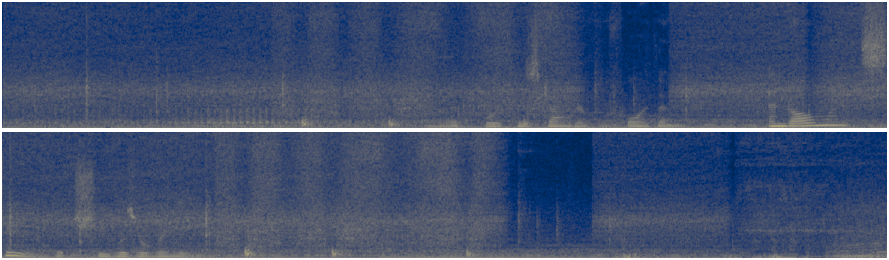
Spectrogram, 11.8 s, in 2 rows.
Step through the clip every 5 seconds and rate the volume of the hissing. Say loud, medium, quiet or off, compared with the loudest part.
loud, loud, medium.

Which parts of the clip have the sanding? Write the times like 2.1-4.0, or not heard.
1.8-4.0, 7.3-9.2.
